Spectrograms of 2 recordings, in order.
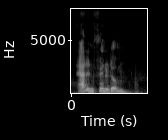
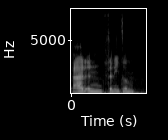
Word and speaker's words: ad infinitum: want to go yeah ad infinitum you just boy over singh the pronunciation though what did I say isn't it ad infinitum then I put the emphasis on the wrong syllable for you you might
